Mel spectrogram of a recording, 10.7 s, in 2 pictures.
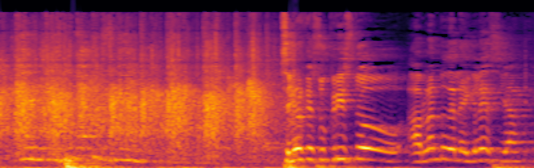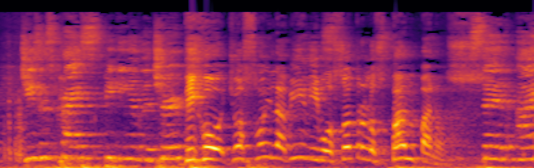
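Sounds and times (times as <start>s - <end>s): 
church congregation applauding during a bilingual Spanish and English service: 0.0s - 3.2s
speech: 2.8s - 10.6s.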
